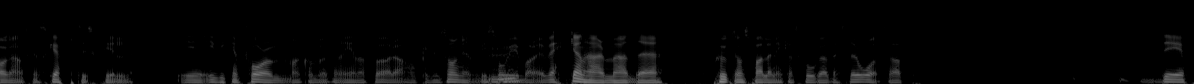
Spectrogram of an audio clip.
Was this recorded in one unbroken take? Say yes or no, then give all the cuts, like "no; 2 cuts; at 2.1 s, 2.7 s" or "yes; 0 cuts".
yes; 0 cuts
